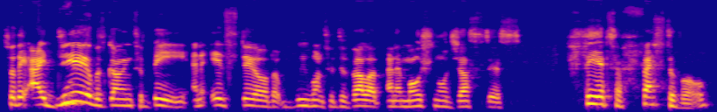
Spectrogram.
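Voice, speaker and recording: A woman with a London British accent telling stories as an interview guest, in an expressive, emphatic conversational way. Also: sits low, moderate pace, no echo, poor audio. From London, England. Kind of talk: reflective conversational storytelling.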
